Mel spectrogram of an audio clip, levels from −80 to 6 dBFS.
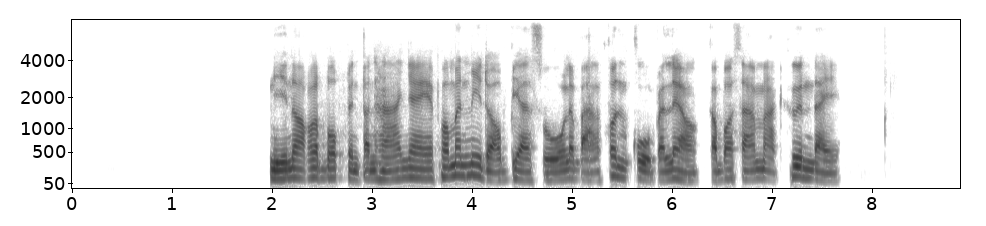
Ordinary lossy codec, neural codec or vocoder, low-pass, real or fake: none; codec, 16 kHz, 4 kbps, X-Codec, HuBERT features, trained on balanced general audio; none; fake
